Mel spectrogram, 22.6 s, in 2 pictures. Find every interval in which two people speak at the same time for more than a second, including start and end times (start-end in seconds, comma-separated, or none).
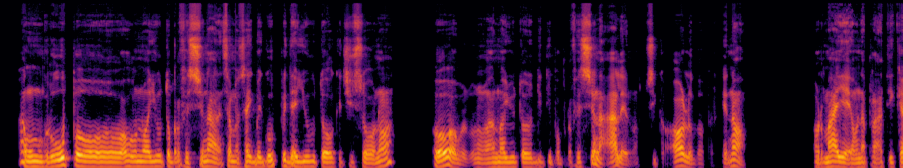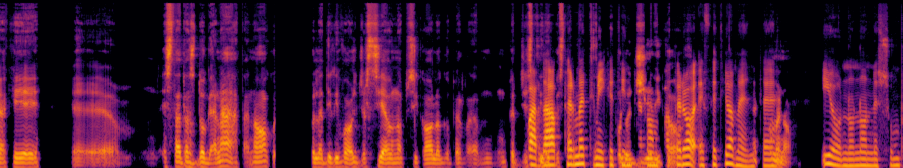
17.8-20.0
